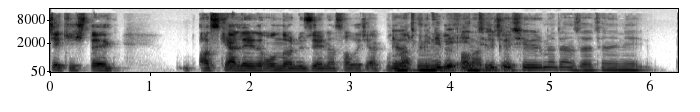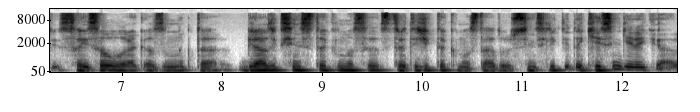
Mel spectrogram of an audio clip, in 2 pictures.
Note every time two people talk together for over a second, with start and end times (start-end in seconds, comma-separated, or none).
3.4-4.8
